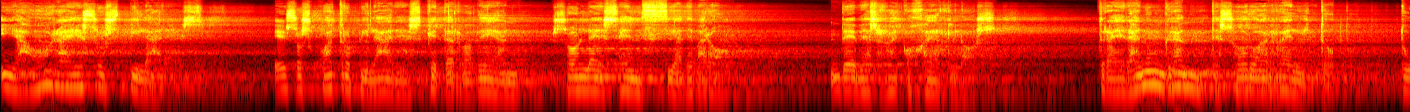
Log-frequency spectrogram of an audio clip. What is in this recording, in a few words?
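Speech spanish; Yeesha; moul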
